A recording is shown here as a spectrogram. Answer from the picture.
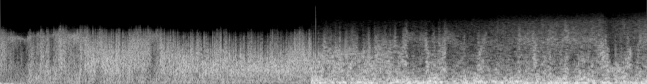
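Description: Strong wind buffeting the microphone of a waterproofed action camera, a loud rough rush of noise, over surf washing against the jetty rocks. About three seconds in, after a sharp click, the wind rumble grows heavier and harsher.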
